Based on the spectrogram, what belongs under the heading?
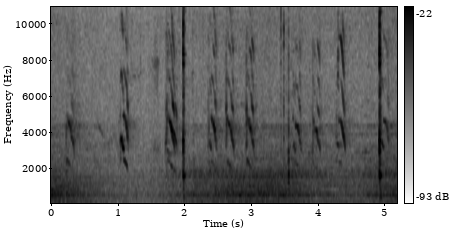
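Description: Birds calling in a run of short, quick chirps, with two sharp clicks, one about two seconds in and one near the end.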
